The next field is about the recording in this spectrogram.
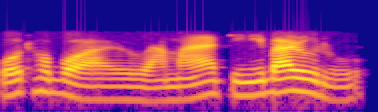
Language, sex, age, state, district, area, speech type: Assamese, female, 60+, Assam, Golaghat, rural, conversation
